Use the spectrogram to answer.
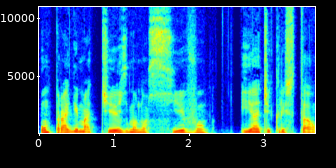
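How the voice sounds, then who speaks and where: Very slowly, a man speaks at medium pitch with a dark, mellow tone. The sound is dry and close, with no echo. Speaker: preacher. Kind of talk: sermon. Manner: earnest, formal; measured, pastoral address.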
